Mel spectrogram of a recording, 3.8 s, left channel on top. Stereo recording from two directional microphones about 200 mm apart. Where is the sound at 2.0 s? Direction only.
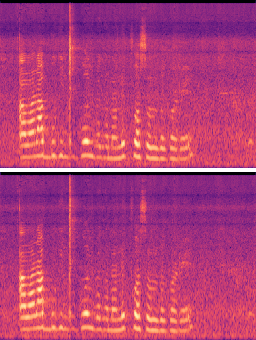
5° left (ahead or behind).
